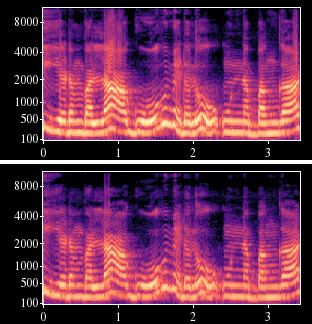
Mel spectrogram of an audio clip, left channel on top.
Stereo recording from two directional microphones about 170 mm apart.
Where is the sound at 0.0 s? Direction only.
25° left (ahead or behind).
